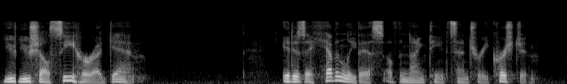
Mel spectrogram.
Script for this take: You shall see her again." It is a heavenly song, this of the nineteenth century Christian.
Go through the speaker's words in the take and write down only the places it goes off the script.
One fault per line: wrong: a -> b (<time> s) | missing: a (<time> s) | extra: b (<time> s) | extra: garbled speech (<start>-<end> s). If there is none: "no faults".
extra: you (0.2 s)
missing: song (3.6 s)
